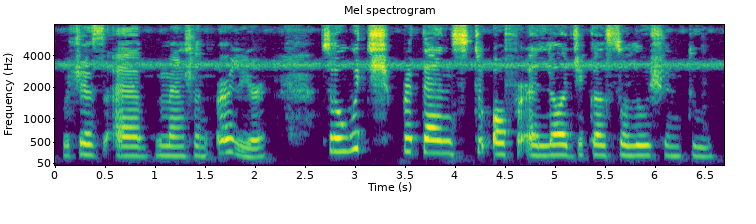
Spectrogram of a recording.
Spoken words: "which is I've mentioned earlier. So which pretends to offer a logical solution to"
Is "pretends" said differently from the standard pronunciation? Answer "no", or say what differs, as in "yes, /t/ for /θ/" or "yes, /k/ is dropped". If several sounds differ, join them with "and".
yes, /s/ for /z/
